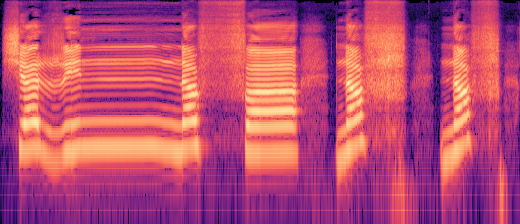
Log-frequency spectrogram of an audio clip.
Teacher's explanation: اب میں نف پہ تھوڑی دیر رک رہی ہوں کیونکہ تشدید ہے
